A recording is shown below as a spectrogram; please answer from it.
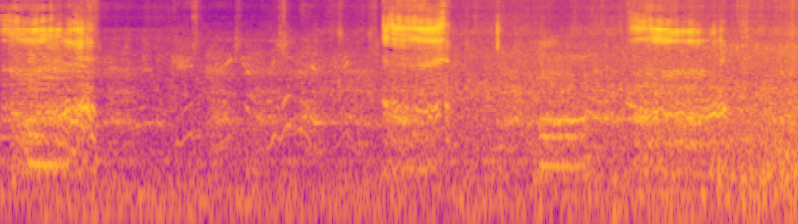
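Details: Newborn sea lion pup being handled roughly by its mother in the Galapagos; loud bleating calls with bright harmonics come at the start, near four seconds and again after six seconds, with quieter grunting and rustling between.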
